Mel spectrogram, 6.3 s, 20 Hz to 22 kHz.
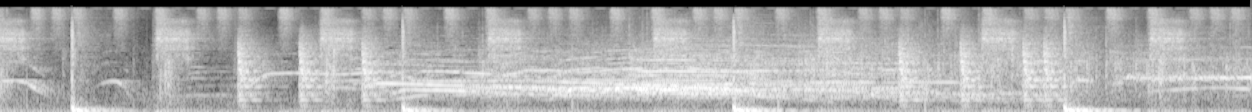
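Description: Concert opening music: a deep, falling boom about every 1.7 seconds under quick high ticks, with gliding high tones that swell in the middle.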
